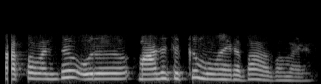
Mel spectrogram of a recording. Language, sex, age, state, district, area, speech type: Tamil, female, 18-30, Tamil Nadu, Tiruvallur, urban, conversation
